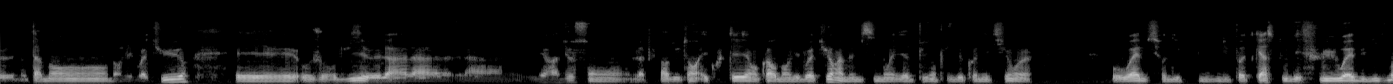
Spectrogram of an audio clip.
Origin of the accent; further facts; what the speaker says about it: Ogan, France; comme je suis originaire d'Ogan et que c'est la commune où j'ai grandi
